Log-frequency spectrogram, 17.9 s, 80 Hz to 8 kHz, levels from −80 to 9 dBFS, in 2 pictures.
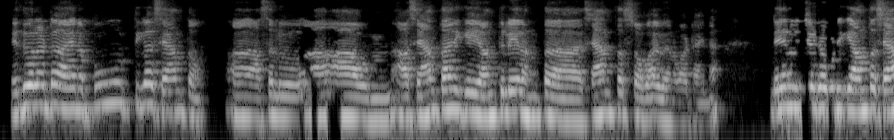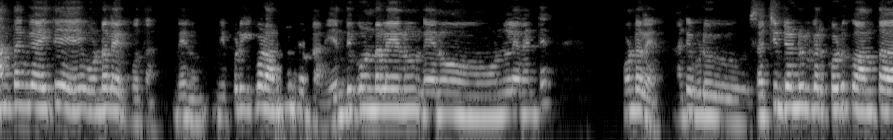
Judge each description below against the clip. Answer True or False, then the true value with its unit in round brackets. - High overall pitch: True (205 Hz)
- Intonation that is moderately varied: True (3.7 semitones)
